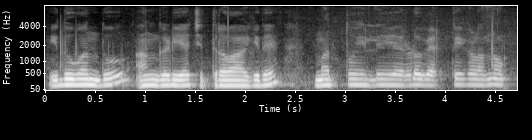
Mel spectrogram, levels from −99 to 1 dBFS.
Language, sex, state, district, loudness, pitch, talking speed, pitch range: Kannada, male, Karnataka, Bidar, -14 LUFS, 150 Hz, 100 wpm, 140-155 Hz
